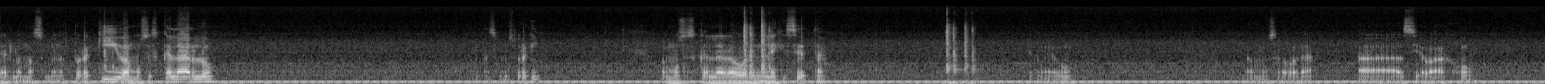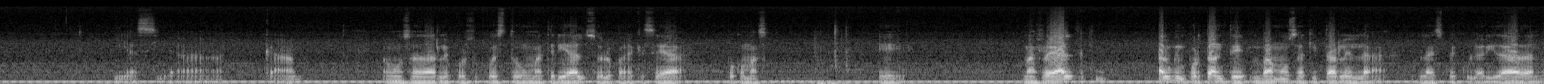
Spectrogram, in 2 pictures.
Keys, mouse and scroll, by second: 0.1 s, 3.8 click, 4.5 click, 6.2-7.2 typing, 7.8 click, 8.3-9.2 typing, 10.9 click, 11.9-14.2 drag, 14.2 right click, 15.8-17.8 drag, 19.2 click, 21.2 click, 22.8 Escape, 23.5 right click, 27.6-30.8 drag.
